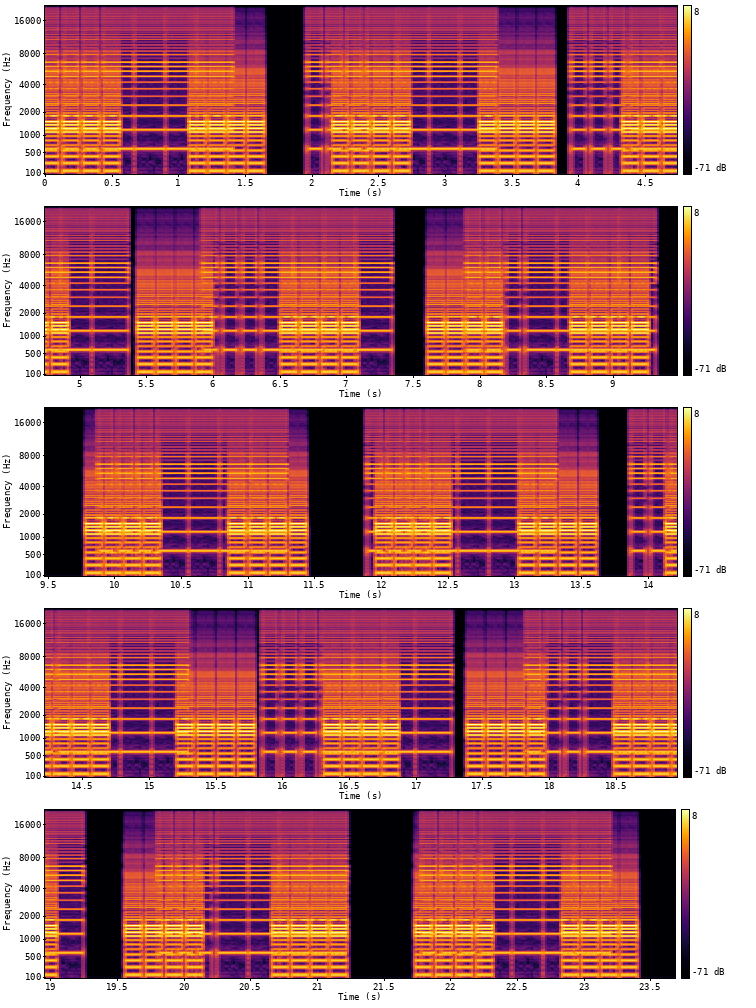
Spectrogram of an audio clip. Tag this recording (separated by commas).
Alarm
